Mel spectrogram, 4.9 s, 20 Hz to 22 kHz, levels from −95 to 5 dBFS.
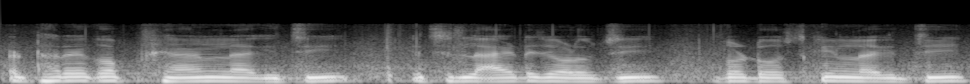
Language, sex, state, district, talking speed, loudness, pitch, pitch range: Odia, male, Odisha, Malkangiri, 175 wpm, -12 LUFS, 130 Hz, 125-135 Hz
